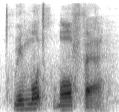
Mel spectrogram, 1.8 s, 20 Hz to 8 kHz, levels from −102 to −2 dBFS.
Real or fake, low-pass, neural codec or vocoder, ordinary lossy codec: fake; 7.2 kHz; codec, 24 kHz, 3 kbps, HILCodec; AAC, 32 kbps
